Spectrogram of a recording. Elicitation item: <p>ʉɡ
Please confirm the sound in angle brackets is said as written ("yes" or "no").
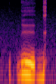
no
